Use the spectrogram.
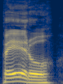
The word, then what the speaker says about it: pero: It only has one R, so the roll sound is not as strong and not as long. So pero or perro. Now, when you say pero, P-E-R-O, it sounds like your tongue is only flapping against the roof of your mouth one time, almost like a D sound, like pero.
